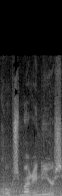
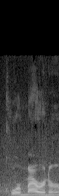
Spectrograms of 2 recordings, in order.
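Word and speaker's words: Korps Mariniers: Wouldn't be surprised if there's the Dutch Corps Mariniers inside. Also known as the Corps Mariner, which, well, I suppose it works, but it's not really the way we pronounce it.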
